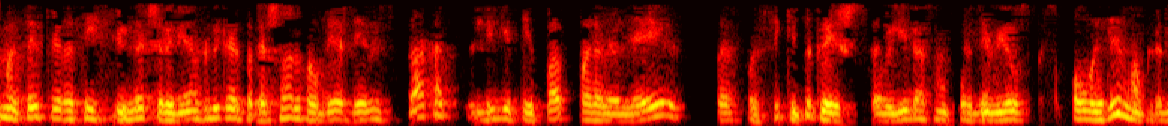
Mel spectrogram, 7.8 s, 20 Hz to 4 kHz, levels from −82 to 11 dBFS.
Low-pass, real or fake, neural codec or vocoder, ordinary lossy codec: 3.6 kHz; fake; codec, 24 kHz, 1.5 kbps, HILCodec; MP3, 16 kbps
